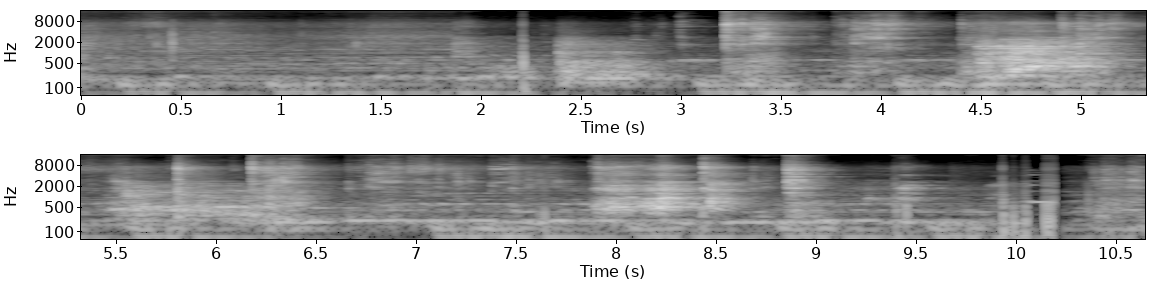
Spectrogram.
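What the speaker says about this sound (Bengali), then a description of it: "এই কড়াইতেই ডালিয়াটা ভেজে নেব।" Dalia is dry-roasted in a kadai over low flame, with a metal spatula scraping and clinking against the pan in repeated strokes, loud and close, and a faint voice now and then.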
